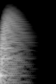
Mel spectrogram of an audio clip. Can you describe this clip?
Instrument samples > Synths / Electronic
SLAPMETAL 4 Ab
bass, fm-synthesis, additive-synthesis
